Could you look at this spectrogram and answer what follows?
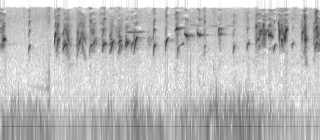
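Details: European goldfinch singing, a recording meant for training pet goldfinches: rapid, dense twittering of high, sharp chirps and short whistled notes, tumbling without pause, over a steady low rumble of background noise.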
